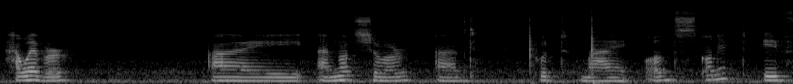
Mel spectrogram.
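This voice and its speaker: A woman giving an unscripted tarot reading like a fortune teller, pronouncing on what the cards show in halting short phrases. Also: lowish voice, fairly even intonation, noisy background. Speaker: tarot card reader.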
